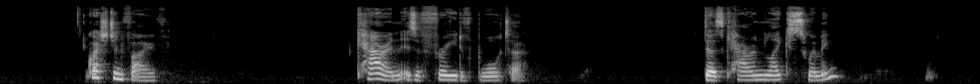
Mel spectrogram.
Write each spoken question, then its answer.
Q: Does Karen like swimming?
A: No, Karen does not like swimming.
